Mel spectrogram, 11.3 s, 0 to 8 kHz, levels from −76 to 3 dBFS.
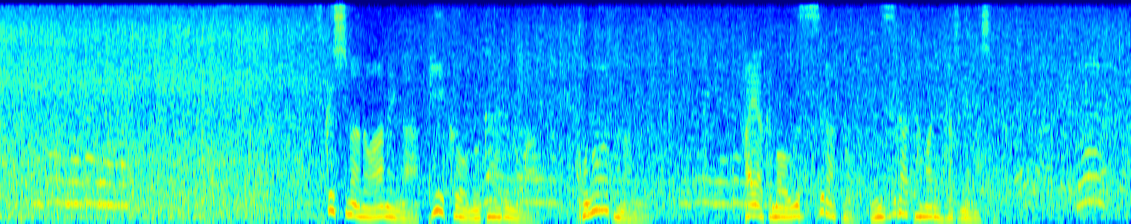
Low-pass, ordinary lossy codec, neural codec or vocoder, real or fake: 7.2 kHz; AAC, 32 kbps; none; real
